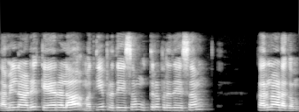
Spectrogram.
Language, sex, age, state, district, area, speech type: Tamil, female, 45-60, Tamil Nadu, Cuddalore, rural, spontaneous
